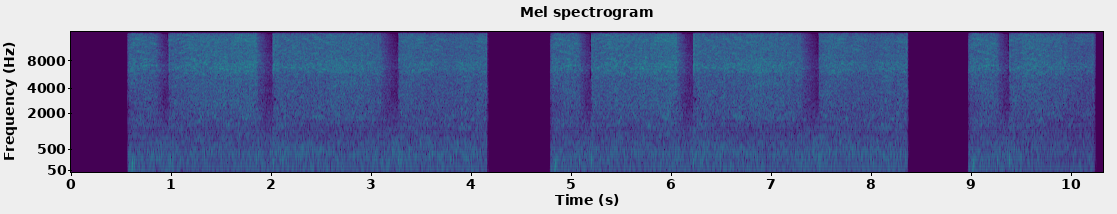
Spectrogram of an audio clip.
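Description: Aerosol spray paint can hissing in long bursts with short breaks between strokes as a graffiti outline is sprayed. The hiss cuts off to silence twice, then resumes.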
